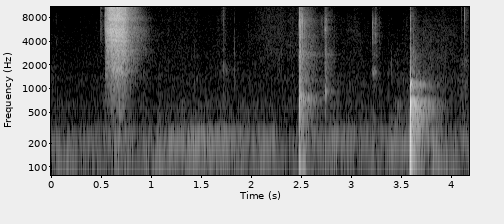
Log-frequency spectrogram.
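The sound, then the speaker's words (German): A beer bottle is opened with a brief, soft hiss of escaping gas, followed a couple of seconds later by a few sharp glassy clicks and knocks, with no voices. “Ich nenne es jetzt Geröff. Von Gesöff. Von Geräusch. Ach so. Öffnungsgeräusch.”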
